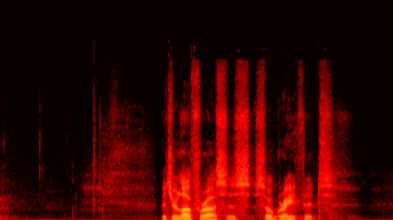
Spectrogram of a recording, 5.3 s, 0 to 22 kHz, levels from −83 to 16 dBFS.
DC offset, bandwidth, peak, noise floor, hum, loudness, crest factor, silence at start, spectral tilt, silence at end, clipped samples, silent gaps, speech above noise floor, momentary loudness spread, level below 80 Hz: under 0.1%; 17 kHz; -8 dBFS; -66 dBFS; none; -27 LUFS; 24 dB; 0 s; -4 dB/octave; 0.7 s; under 0.1%; none; 39 dB; 26 LU; -80 dBFS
